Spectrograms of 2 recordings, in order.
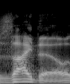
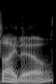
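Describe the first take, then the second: First: The word begins with a Z sound. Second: The word begins with an S sound.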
